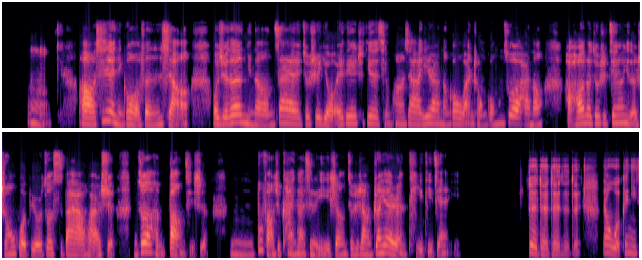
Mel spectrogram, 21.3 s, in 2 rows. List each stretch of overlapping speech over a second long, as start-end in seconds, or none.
none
